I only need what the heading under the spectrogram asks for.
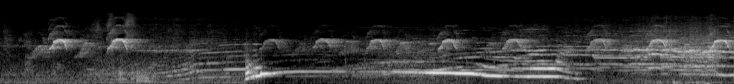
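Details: Alaskan Malamute Sojou answering her relatives Ejo and Niji, heard through modern technology: a long, smooth, wavering howl that sags slowly in pitch, with rows of short, repeated, chirp-like notes above it throughout.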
